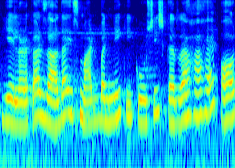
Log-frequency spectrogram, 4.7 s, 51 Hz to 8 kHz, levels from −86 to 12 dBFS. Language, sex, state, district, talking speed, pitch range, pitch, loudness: Hindi, female, Bihar, Muzaffarpur, 150 wpm, 195-245 Hz, 215 Hz, -25 LUFS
